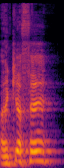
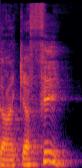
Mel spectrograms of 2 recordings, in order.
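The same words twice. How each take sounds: First: "café" ending on an open è, kafɛ, as a friendly offer; local pronunciation. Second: "café" ending on a closed é, kafe; standard pronunciation. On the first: (« café » prononcé avec un è ouvert, à la façon locale) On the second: (« café » corrigé avec un é fermé standard) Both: Shown as a demonstration. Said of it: "l'accent est pas dans le bon sens".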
